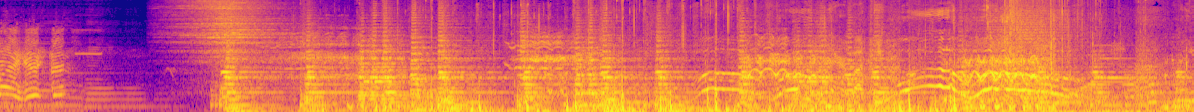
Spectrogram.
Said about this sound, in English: Such a good horse, Bucky. Okay, let's try a trot.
